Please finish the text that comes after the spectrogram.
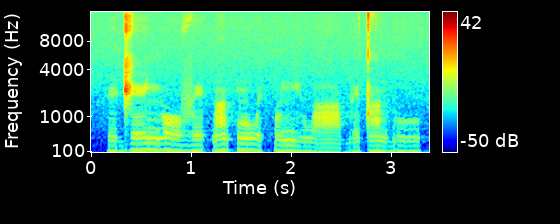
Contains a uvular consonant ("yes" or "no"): no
